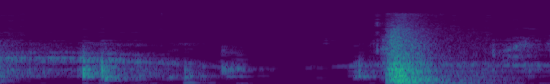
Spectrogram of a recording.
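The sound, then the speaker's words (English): A door is shut firmly with a single loud thud as someone leaves, after a moment of quiet, preceded by softer shuffling and handle sounds. No one speaks. “You better lock this door after I leave.”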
